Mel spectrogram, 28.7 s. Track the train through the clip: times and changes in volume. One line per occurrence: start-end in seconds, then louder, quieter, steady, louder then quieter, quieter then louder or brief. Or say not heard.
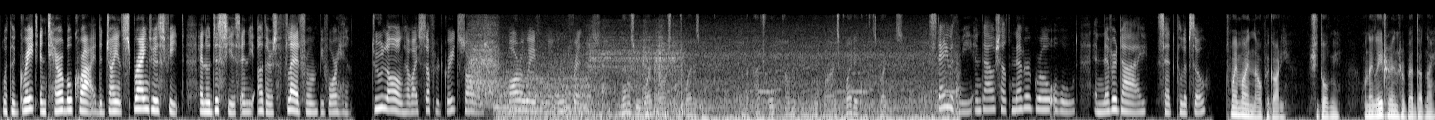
9.3-19.2 quieter.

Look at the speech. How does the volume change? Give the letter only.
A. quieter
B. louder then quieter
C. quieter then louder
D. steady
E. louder
C.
